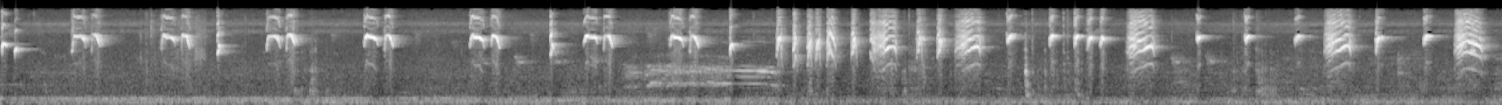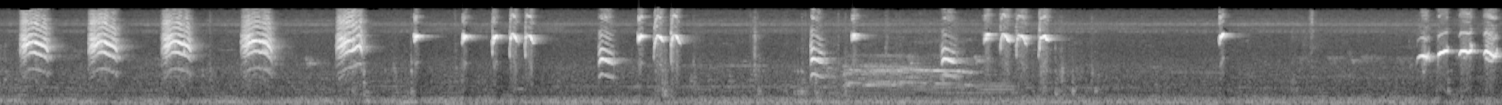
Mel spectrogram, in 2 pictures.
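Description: Small songbird singing in a fast run of quick, high chirps, with two lower, longer calls about six and twenty-three seconds in, over a steady low rumble.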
